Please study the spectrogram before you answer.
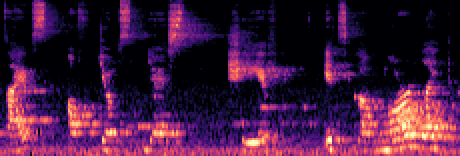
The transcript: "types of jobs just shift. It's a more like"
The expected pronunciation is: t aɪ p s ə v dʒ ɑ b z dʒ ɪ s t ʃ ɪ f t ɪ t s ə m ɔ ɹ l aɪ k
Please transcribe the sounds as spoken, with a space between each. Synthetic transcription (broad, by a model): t aɪ p s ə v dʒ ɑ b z dʒ ɪ s t ʃ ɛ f ɪ t s ə m ɔ ɹ l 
